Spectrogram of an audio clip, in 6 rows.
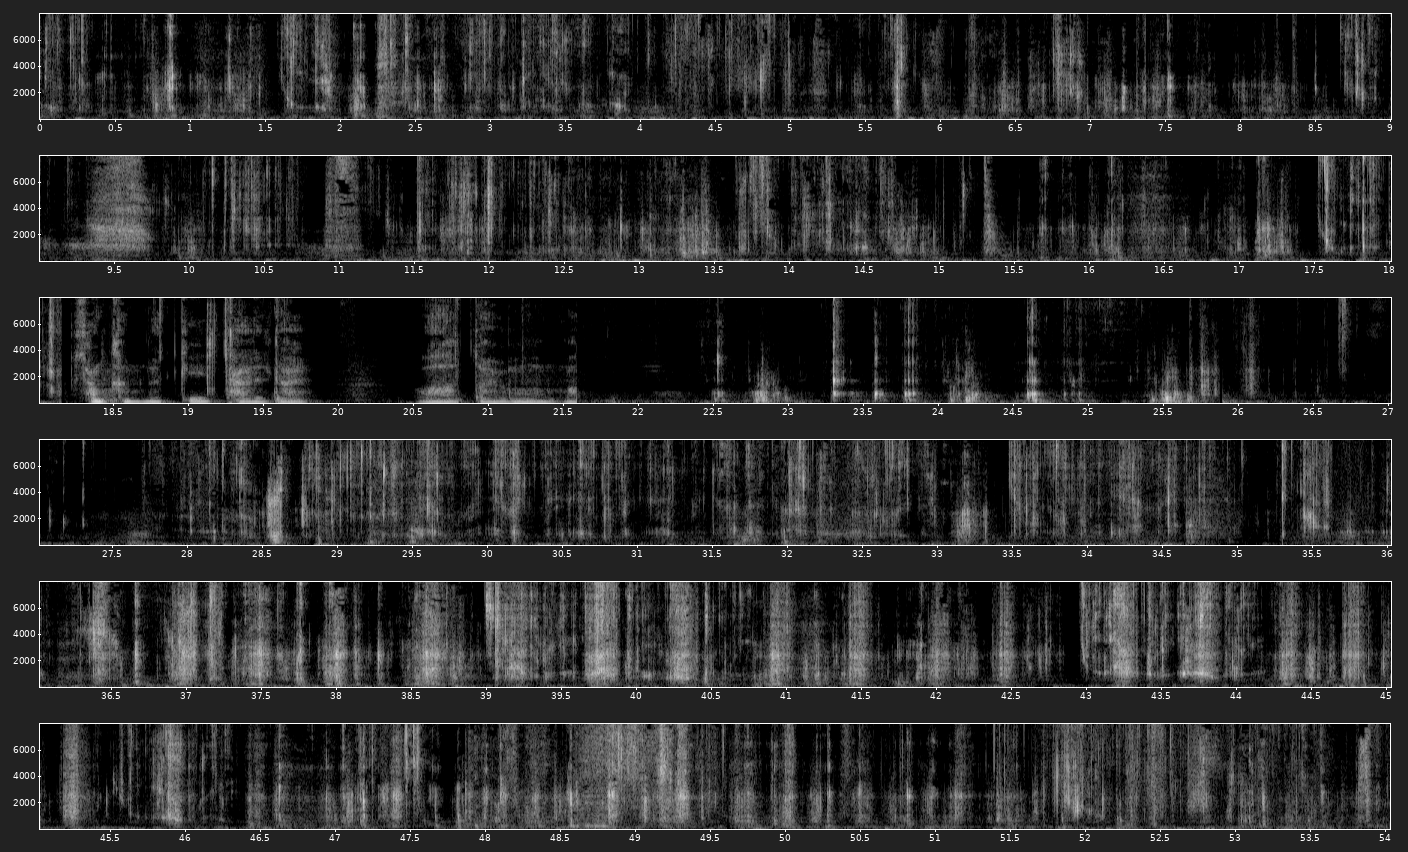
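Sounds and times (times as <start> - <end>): pizza crust crunching: 0.0 - 18.2, 22.5 - 54.0
gulps of a drink: 22.5 - 25.8.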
